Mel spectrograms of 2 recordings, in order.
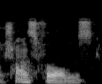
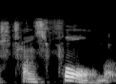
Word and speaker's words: transform: this word is not transform with the emphasis on the second Sy but transform with the emphasis on the first syllable and it's a mathematical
